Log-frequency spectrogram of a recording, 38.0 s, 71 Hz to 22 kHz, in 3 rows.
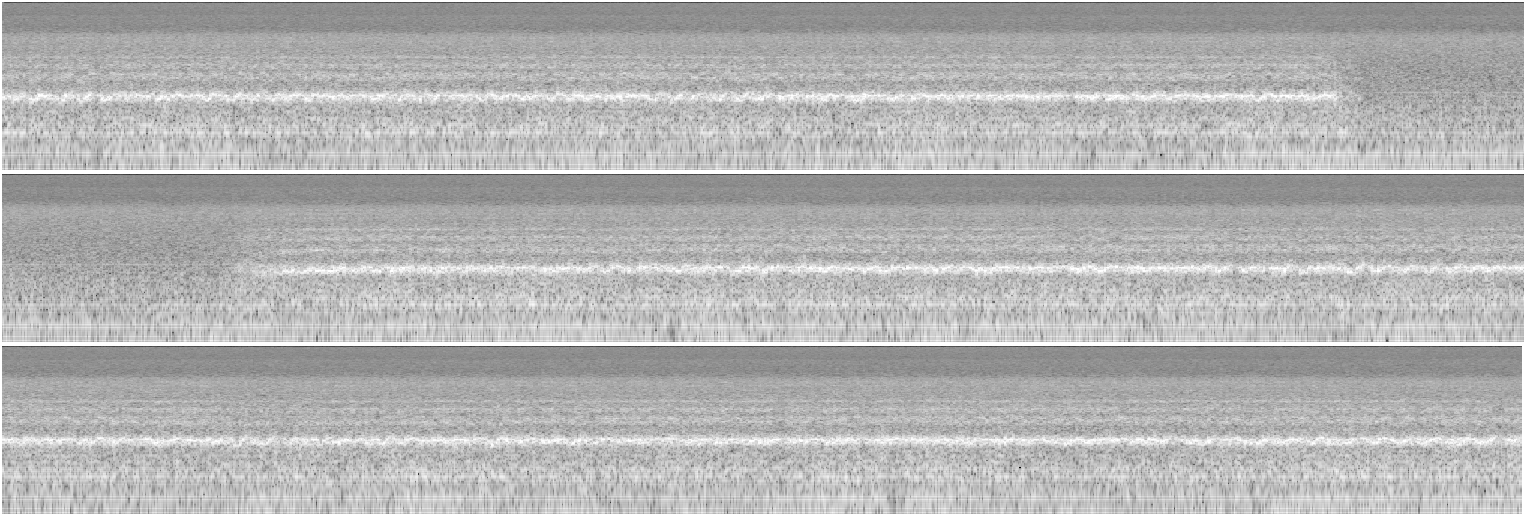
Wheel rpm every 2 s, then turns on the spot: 220, 230, 230, 230, 230, 180, 0, 70, 210, 220, 230, 240, 230, 220, 210, 230, 230, 230, 230.
none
